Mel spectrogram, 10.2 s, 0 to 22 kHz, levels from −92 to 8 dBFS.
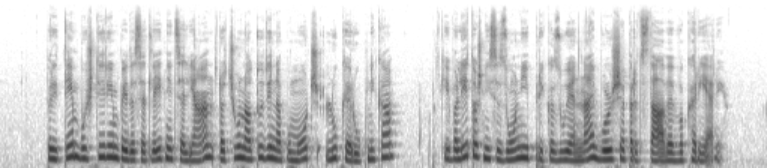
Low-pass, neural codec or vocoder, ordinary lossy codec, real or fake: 19.8 kHz; vocoder, 44.1 kHz, 128 mel bands every 512 samples, BigVGAN v2; none; fake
